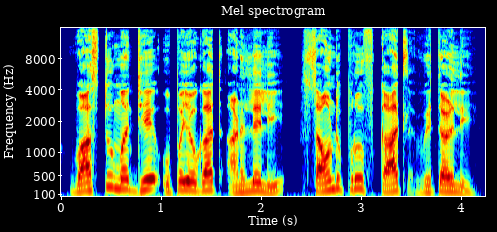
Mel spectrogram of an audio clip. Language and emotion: Marathi, neutral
